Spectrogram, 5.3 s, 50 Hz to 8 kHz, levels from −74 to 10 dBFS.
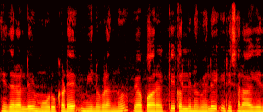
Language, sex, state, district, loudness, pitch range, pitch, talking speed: Kannada, male, Karnataka, Chamarajanagar, -18 LUFS, 145-155 Hz, 150 Hz, 90 wpm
